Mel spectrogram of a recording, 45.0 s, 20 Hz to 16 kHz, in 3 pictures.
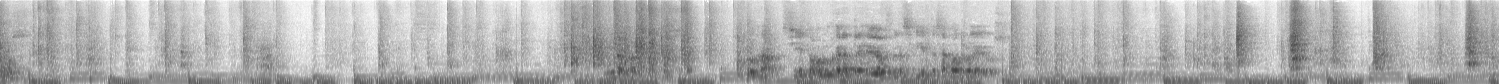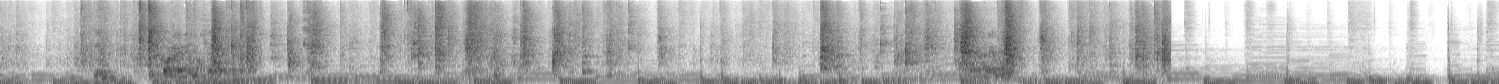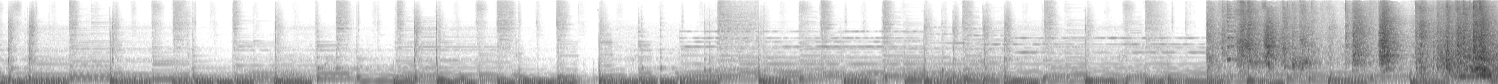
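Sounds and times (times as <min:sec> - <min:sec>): balloons squeaking while twisted: 0:00.0 - 0:26.7, 0:42.0 - 0:44.9
background music with bass line: 0:00.0 - 0:44.9.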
